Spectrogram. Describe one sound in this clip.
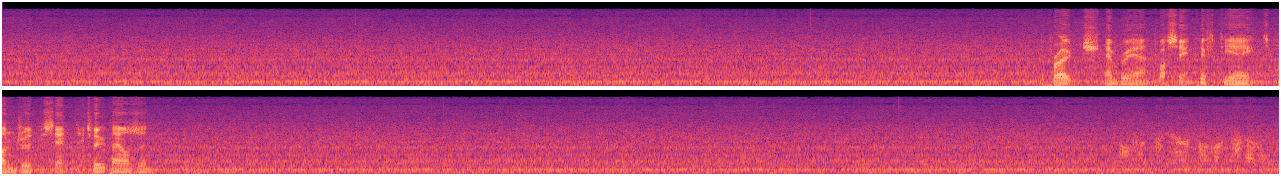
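A jet engine hums steadily in the background.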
